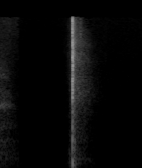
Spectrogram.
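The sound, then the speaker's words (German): A single sharp hand clap rings out on its own, loud and crisp with a brief decaying tail, after a moment of silence. “Es war klar, dass in dieser, dass in dieser Folge geklatscht wird, hoffe ich.”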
